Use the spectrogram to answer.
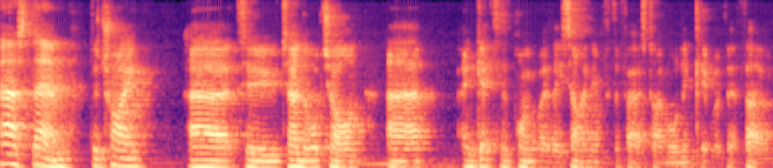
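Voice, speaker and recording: With a slight West Country accent, a man speaks at a moderate pace and medium pitch, with ordinary pitch variation and big swings in loudness. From West Country of England. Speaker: tech reviewer. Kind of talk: product review vlog. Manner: hesitant, many fillers.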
